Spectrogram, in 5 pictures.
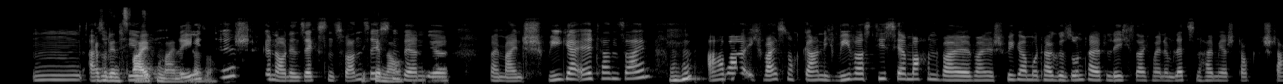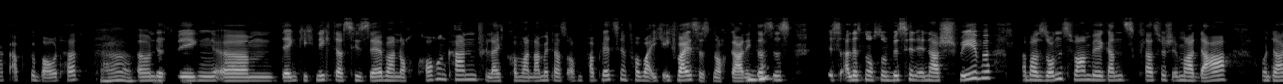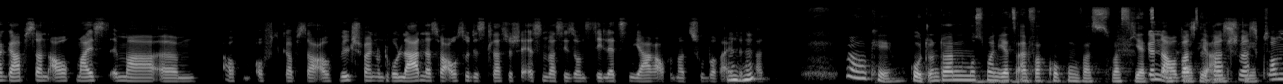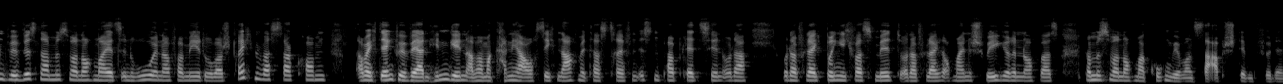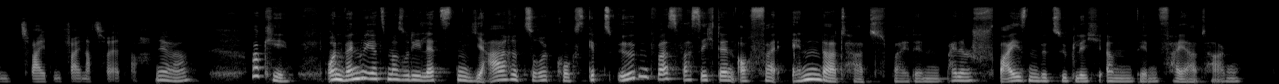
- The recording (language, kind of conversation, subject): German, podcast, Welche Speisen dürfen bei euch bei Festen auf keinen Fall fehlen?
- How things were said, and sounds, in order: stressed: "theoretisch"; "stark" said as "stauk"; other background noise; stressed: "verändert"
